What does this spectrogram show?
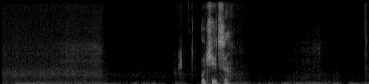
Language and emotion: Russian, neutral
